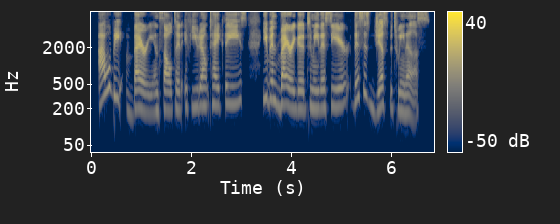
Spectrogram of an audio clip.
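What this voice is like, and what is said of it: Put-on Louisiana Southern accent. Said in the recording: “You know who you sound like? ... Sookie. It's a Sookie ... accent. ... True Blood? ... Yeah, that's like a New Orleans or like Louisiana, Mississippi accent.”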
